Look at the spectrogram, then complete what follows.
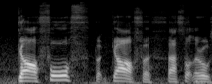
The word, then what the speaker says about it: Garforth: See, I've learned how to say it through the day as well, not Garforth, but Garforth.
